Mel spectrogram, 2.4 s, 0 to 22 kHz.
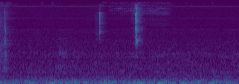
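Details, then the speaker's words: Repaired switch-mode PSU powered through a light-bulb current limiter, now putting out 50–52 V: low mains hum, then a few sharp clicks, thought to be the relay pulling in across the thermistor; normal power-up. "yeah did you hear the click maybe that was the relay clicking in across the thermister"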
